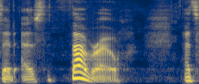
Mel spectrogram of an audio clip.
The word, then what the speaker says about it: Thoreau: We always say Henry David Thoreau. But I was up visiting Louisa May Alcott's place, Orchard House, and the tour guide helped me pronounce it as Thoreau.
